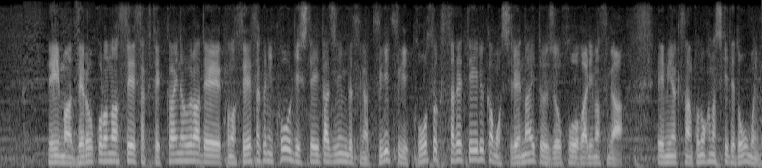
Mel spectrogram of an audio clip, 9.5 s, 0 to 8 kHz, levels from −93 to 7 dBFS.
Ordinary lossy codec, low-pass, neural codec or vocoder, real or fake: Opus, 16 kbps; 7.2 kHz; none; real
